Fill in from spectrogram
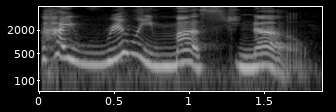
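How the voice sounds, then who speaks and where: A woman's voice: high voice, very animated, slow, bright, forceful tone, husky, full character voice. A woman voicing a curious little boy in a storybook, asking earnest questions with questioning, rising phrasing. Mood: wondering. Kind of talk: storybook read-aloud.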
